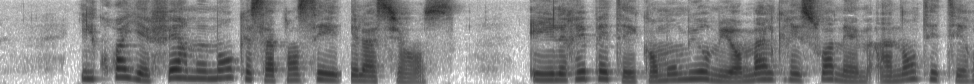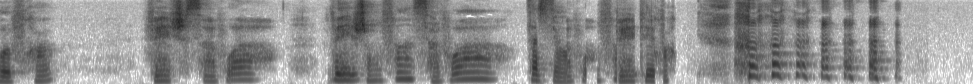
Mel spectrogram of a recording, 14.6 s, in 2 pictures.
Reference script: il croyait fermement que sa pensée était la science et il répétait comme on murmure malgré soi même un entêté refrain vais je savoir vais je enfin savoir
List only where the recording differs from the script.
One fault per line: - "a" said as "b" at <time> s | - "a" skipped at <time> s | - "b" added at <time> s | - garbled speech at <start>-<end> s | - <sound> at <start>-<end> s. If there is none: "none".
- dropout at 2.6-2.6 s
- garbled speech at 11.2-12.4 s
- laugh at 12.5-14.1 s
